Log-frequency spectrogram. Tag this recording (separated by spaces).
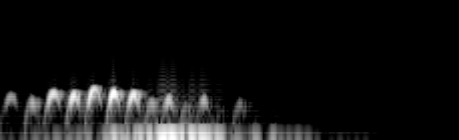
drum effect wha hit plastic percs pad dance percussion-loop SFX groovy wobble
